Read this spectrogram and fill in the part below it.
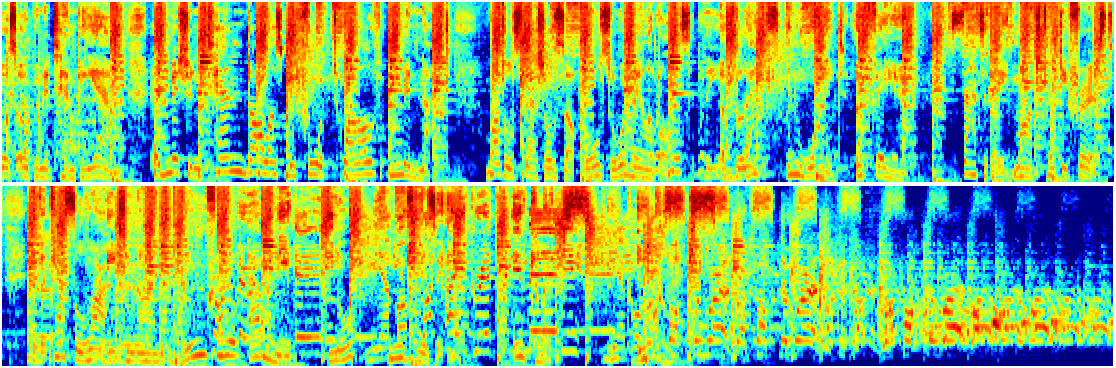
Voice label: Birthday Celebration commercial music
